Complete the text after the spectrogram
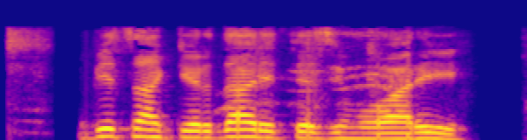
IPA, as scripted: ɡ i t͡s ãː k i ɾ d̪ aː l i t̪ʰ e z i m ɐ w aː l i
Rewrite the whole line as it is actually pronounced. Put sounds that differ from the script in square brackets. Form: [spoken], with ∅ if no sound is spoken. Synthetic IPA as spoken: [b] i t͡s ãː k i ɾ d̪ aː [ɾ] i [t̪] e z i m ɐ w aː [ɾ] i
